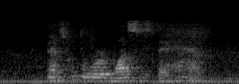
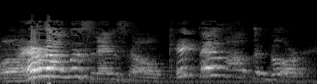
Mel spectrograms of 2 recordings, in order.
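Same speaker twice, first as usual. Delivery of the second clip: mock harsh voice, higher and much louder, slowing on the end; harsh dismissive boss; 9 semitones higher, 16 dB louder than usual. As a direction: play a cold leader throwing people out. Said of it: "It wasn't like".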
